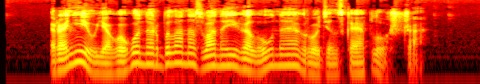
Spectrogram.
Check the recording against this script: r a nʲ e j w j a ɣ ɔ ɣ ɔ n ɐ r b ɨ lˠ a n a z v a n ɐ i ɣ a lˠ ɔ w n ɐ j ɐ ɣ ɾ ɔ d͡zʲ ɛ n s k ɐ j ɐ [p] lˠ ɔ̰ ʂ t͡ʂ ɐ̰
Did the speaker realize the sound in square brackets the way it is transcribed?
yes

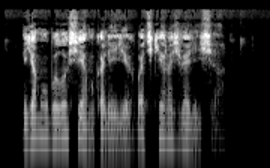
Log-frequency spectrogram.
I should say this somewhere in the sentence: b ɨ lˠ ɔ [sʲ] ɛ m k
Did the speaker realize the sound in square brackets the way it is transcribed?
yes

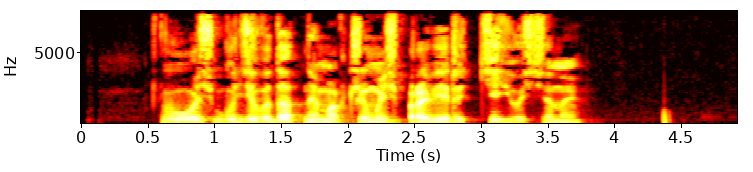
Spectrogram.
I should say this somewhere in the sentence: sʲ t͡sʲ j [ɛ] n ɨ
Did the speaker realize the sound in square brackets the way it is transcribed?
no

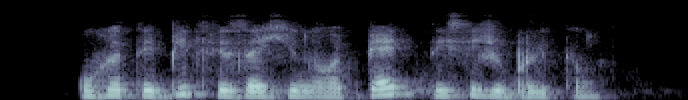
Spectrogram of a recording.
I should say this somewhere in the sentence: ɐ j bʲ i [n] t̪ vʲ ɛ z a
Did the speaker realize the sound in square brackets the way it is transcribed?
no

